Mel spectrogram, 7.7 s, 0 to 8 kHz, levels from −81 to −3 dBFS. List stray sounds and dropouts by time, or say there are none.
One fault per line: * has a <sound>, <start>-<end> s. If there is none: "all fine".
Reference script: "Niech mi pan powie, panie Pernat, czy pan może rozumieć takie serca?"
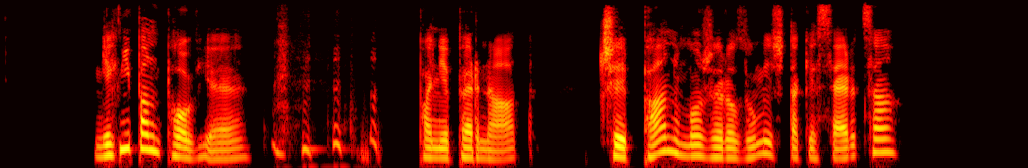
* has a laugh, 2.0-2.9 s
